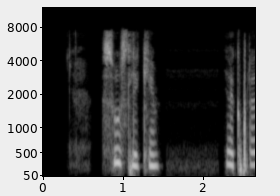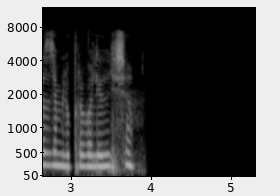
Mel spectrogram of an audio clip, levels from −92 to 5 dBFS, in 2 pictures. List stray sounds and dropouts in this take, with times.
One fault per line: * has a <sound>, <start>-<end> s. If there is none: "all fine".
all fine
